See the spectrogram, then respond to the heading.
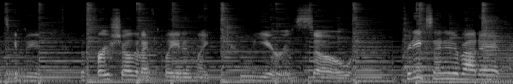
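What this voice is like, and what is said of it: Slightly raspy voice. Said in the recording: “Pardon my voice, I'm a little raspy today. It's a combination of allergies and rehearsing”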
